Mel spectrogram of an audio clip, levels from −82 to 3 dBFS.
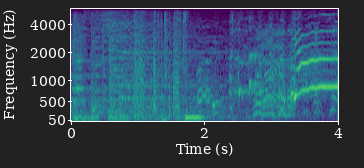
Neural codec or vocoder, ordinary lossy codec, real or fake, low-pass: none; Opus, 16 kbps; real; 5.4 kHz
